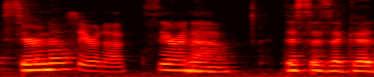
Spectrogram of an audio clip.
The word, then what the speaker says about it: Cyrano: so there's mine because i said serrano and what are you calling it cyrano cyrano this is a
